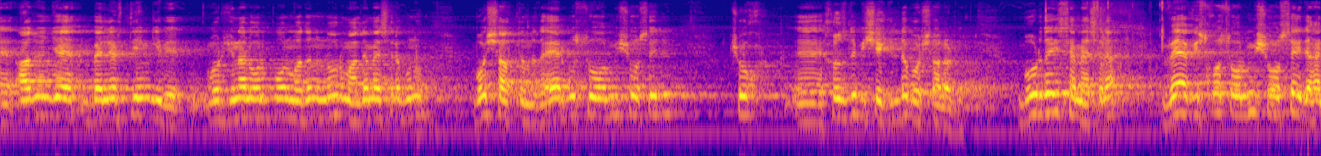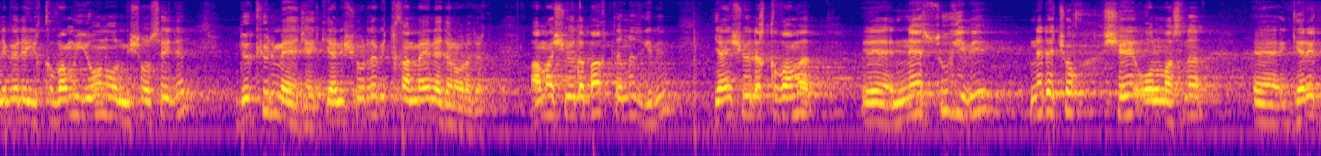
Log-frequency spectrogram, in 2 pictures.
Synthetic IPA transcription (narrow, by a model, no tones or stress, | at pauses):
ʔazø̞nd͡ʒɛbelʲiɾt̪ʰːiːmɟibio̞ɾiʒinalʲo̞lˠupo̞lˠmad̪ɯːnɯno̞ɾmalʲd̪amɛselʲabunu | bo̞ʃalˠt̪ʰːɯːnd̪ad̪ɛjæɾbusuo̞lˠmɯʃo̞lˠsajd̪ɯ | t͡ʃʰo̞kː | hɯzlˠɯbiɾʃecʰilʲd̪ɛbo̞ʃalˠɯɾd̪ɯk | buɾd̪aisɛmɛselʲavɛjaviskʰo̞so̞lˠmɯʃo̞lˠsajd̪ɯɦanibø̞jlʲɛqʰɯvamɯjono̞lˠmɯʃo̞lˠsajd̪ɯ | d̪øcʰylʲmejed͡ʒɛc̚t̪ʰijaːniʃɾd̪abit̪ʰɯ̥kʰanmajaned̪æno̞lˠad͡ʒak | a̰maʃøjlʲɛbakt̪ʰɯːmɯzɟibijaːniʃø̞jlʲɛqʰɯvamɯ | nɛsuɟibi | nɛd̪ɛt͡ʃʰokʃejo̞lˠmasɯna | ɟeɾɛc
